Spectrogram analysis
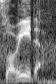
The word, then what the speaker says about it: Florida: go ponce de leon he would have pronounced it florida not florida because in spanish when a word ends in a vowel you emphasize the vowel before that oh gotcha glad we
